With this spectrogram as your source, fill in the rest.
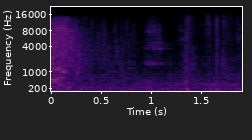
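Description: A spear whooshes through the air.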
